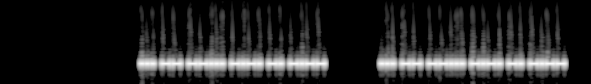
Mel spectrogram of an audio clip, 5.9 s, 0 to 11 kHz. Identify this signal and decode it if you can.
Morse code, heard as a keyed tone, about 41 wpm, 700 Hz. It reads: SM7CNY SM7CNY
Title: DXCC-100 Call Signs - 6 Characters - Repeated 3x - 45wpm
